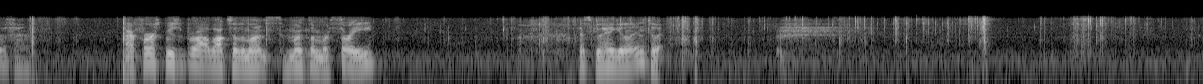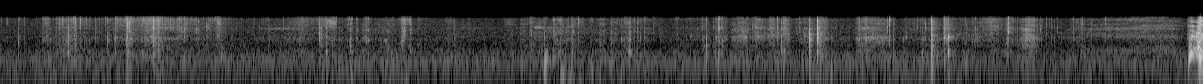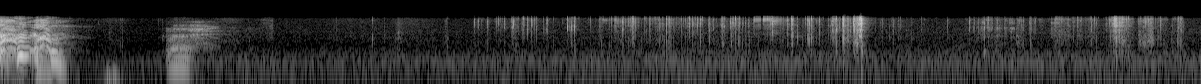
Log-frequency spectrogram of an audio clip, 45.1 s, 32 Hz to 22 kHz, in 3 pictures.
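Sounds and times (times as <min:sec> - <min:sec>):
shrink wrap crinkling and tearing: 0:05.5 - 0:20.4, 0:21.6 - 0:28.6, 0:36.0 - 0:45.0
box opening clicks and rustles: 0:08.2 - 0:09.6, 0:21.6 - 0:28.3
person coughing: 0:29.9 - 0:31.1.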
